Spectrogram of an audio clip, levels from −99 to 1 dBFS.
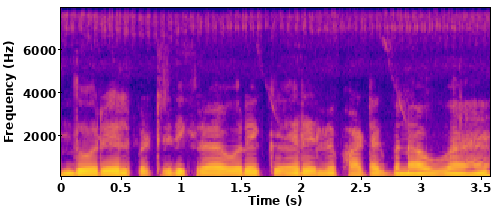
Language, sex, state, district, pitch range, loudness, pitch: Hindi, male, Bihar, Gaya, 125-130 Hz, -15 LUFS, 125 Hz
